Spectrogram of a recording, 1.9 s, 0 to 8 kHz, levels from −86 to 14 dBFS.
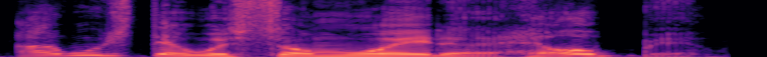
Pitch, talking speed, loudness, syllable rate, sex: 175 Hz, 280 wpm, -17 LUFS, 6.0 syllables/s, male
